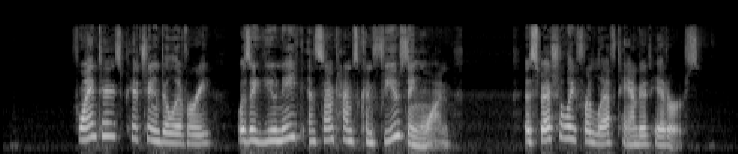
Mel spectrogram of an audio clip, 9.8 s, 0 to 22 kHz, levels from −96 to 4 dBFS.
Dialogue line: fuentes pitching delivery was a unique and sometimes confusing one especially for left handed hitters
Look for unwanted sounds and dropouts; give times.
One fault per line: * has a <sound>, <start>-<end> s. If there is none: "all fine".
all fine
